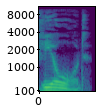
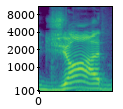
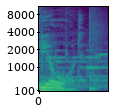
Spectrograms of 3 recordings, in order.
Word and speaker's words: Yord: that again please BTW my name is pronounced yard y-o-r-d good yeah perfect excellent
